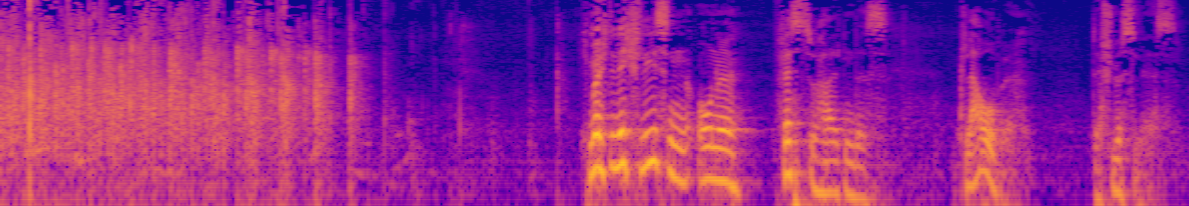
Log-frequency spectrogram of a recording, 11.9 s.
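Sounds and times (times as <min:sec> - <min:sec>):
audience applause: 0:00.0 - 0:03.8
speech: 0:05.9 - 0:08.9, 0:09.6 - 0:10.2, 0:10.9 - 0:11.8.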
